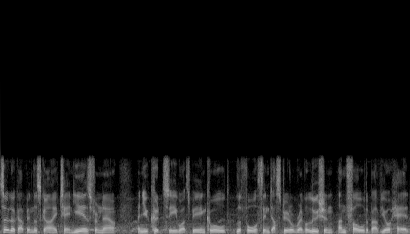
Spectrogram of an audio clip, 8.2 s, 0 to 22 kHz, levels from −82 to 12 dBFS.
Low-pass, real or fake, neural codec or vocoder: 7.2 kHz; real; none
